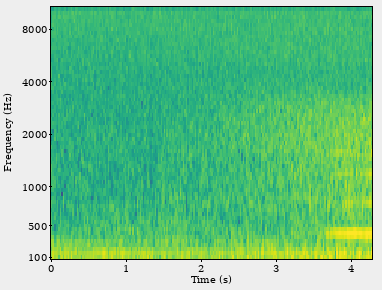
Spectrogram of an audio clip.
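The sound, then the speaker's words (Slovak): A steady, unbroken roar of the sea, like surf blending into a constant wash of noise, holding the same moderate loudness throughout with no voices. “Vy, ktorí ste v obokom spánku, vnímate teraz hukot mora?”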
